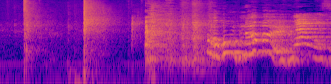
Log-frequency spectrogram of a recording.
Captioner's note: laughs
